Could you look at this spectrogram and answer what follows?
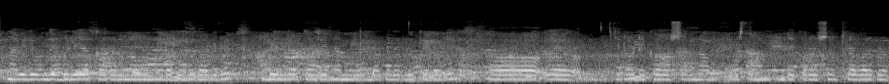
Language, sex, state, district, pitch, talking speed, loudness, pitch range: Kannada, female, Karnataka, Chamarajanagar, 230 Hz, 115 wpm, -15 LUFS, 225-235 Hz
